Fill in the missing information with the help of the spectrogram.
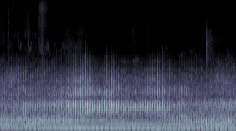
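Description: Helicopter approaching, its rotor beating in a rapid, steady chop.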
